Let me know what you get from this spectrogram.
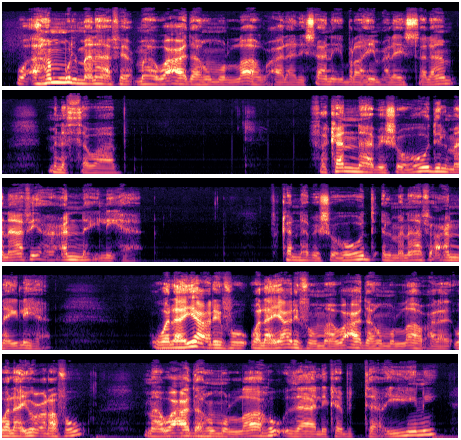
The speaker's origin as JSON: {"language": "Arabic", "country": "Tunisia", "said": "أنا تونسي."}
